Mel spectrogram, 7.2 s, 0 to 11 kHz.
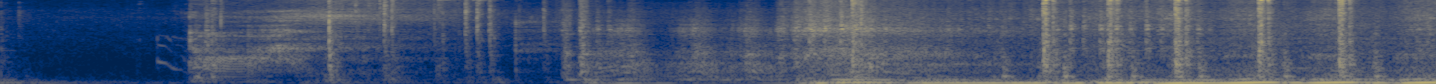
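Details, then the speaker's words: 1968 Jaguar E-type Series 1 convertible, sitting about two years, cranking slowly on choke with an extra battery: catches after a few tries and settles into a steady, even run with revs rising cleanly; healthy, earlier no-start likely old fuel and flooding. "on there we go old girl engine sounds healthy probably just a mixture of old Fuel and it being flooded like crazy"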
